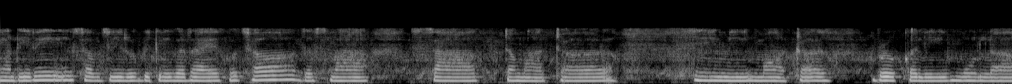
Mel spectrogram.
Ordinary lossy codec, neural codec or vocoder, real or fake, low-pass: Opus, 64 kbps; codec, 16 kHz, 4.8 kbps, FACodec; fake; 5.4 kHz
